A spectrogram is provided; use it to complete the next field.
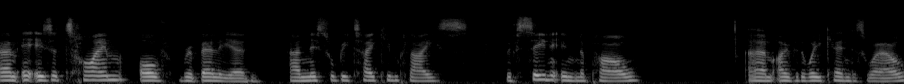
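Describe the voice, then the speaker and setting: With an English accent, a woman of fairly low pitch speaks at a fairly slow pace and with fairly even intonation over a quiet background. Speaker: psychic medium. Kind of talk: casual monologue.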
